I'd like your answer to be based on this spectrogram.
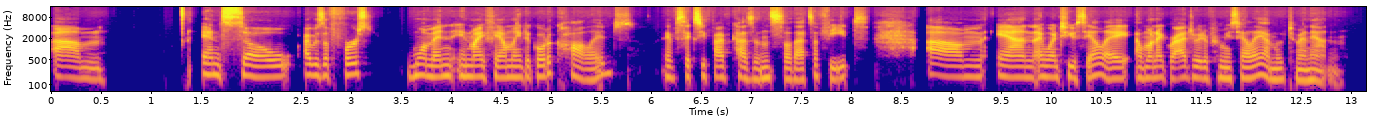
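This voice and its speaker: In a normal speaking voice, a woman with an American accent talks at a moderate pace, fairly low in pitch, with fairly even intonation and very even loudness. The recording is very clean with a silent background and a dry, close sound with no echo. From Utah, US. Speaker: business coach. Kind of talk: interview conversation.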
